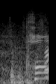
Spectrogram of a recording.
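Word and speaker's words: 홍: So he's not saying hong out. They pronounce it hong, H-O-N-G.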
